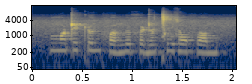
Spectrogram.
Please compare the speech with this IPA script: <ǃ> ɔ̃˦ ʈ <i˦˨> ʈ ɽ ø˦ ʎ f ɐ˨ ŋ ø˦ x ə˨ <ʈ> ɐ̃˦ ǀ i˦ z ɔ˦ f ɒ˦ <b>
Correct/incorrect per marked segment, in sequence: incorrect: ŋ, incorrect: i˦, incorrect: ɖ, incorrect: m

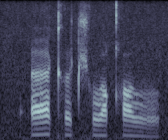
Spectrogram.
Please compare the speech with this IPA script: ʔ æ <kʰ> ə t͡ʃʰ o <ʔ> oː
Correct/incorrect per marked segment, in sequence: correct, incorrect: qʰ

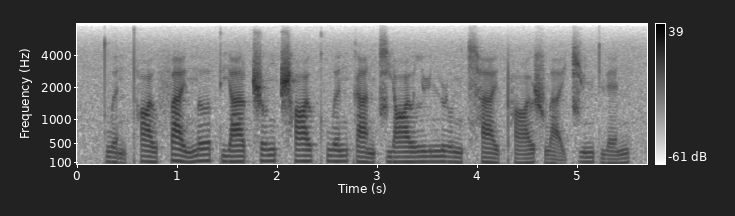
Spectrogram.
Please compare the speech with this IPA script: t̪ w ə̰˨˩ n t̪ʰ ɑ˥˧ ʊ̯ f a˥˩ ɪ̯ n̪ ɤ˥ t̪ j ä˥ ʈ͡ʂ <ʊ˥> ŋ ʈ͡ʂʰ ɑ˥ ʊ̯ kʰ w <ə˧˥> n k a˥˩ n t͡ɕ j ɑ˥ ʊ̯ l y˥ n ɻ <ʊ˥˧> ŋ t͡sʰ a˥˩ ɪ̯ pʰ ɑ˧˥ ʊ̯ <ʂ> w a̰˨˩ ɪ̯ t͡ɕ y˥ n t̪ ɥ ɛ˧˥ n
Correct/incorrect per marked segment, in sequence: correct, incorrect: ə˥, correct, correct

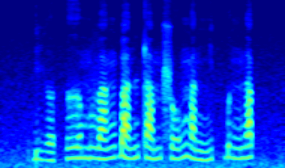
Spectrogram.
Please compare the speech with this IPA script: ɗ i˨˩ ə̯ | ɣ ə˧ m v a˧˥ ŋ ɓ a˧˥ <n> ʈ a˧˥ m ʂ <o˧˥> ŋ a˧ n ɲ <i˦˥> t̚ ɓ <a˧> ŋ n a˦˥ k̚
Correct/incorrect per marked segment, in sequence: correct, correct, correct, incorrect: ə˧

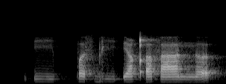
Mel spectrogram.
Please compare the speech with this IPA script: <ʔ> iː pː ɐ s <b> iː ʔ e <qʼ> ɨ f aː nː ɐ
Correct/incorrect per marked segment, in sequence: correct, correct, correct

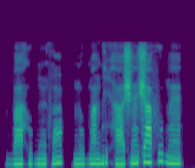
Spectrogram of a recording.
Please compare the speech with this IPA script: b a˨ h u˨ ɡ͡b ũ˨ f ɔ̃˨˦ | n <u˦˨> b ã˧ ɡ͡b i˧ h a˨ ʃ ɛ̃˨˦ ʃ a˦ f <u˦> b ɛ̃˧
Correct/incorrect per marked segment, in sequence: incorrect: u˨, correct

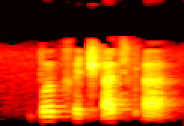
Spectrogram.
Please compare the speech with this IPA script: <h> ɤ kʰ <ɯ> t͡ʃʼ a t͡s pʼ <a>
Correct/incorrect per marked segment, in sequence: incorrect: p, incorrect: ə, correct

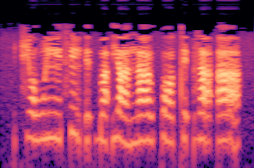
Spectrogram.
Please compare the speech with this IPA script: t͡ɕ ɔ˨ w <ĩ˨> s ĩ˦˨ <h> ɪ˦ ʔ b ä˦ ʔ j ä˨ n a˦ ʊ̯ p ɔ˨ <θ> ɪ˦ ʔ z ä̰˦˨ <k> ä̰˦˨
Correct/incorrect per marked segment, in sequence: correct, incorrect: ʔ, incorrect: t, incorrect: ʔ

